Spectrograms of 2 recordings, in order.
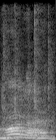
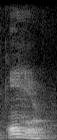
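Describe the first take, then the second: First: Honor said with a Brazilian R in front; honor without the R sound. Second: Honor said with no sound at the start, "ónor"; silent h honor. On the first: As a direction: honor said the wrong way, "rônor". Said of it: "não é pronunciado com R, tipo". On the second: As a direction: honor starting straight on the vowel. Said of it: "O honor seria assim". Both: Shown as a demonstration.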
